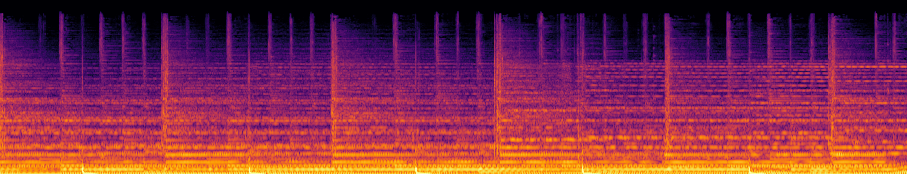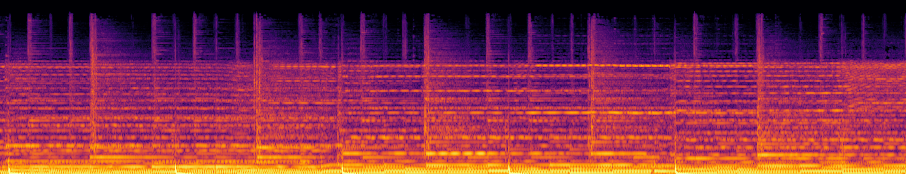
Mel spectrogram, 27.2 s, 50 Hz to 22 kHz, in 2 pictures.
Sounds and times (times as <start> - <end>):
Music: 0.0 - 27.2.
